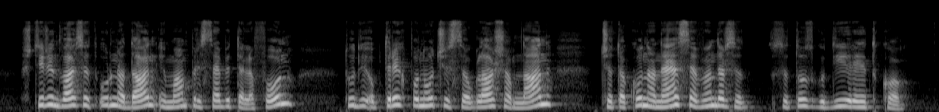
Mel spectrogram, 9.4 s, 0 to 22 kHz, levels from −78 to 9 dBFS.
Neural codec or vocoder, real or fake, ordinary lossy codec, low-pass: none; real; none; 9.9 kHz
